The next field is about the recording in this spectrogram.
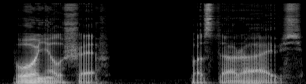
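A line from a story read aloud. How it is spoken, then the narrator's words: Less gloomy reply. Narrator (Russian): уже менее мрачно ответил мне Святов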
